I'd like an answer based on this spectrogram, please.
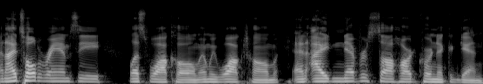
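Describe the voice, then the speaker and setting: In a very clean recording with a silent background, a man with an unremarkable speaking voice talks at a medium pitch with ordinary pitch variation. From New York. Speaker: comedian and cartoonist. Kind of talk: casual chat.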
